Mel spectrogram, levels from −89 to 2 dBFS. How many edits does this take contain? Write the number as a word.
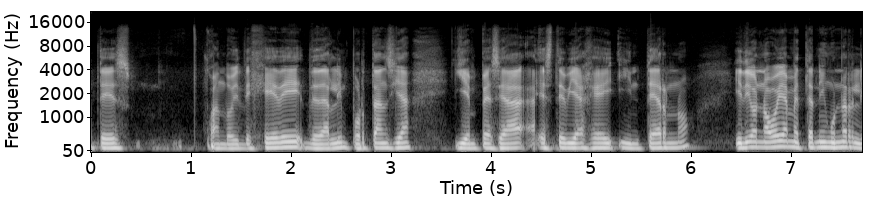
one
